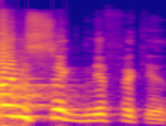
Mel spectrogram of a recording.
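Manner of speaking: sudden, very loud, startling shrill scream. Retelling a Calvin and Hobbes strip, Calvin under the stars, retelling Calvin's scream. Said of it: "Sorry, I made you jump".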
